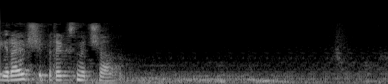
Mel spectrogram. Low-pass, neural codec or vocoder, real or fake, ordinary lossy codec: 7.2 kHz; codec, 16 kHz, 1.1 kbps, Voila-Tokenizer; fake; MP3, 32 kbps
